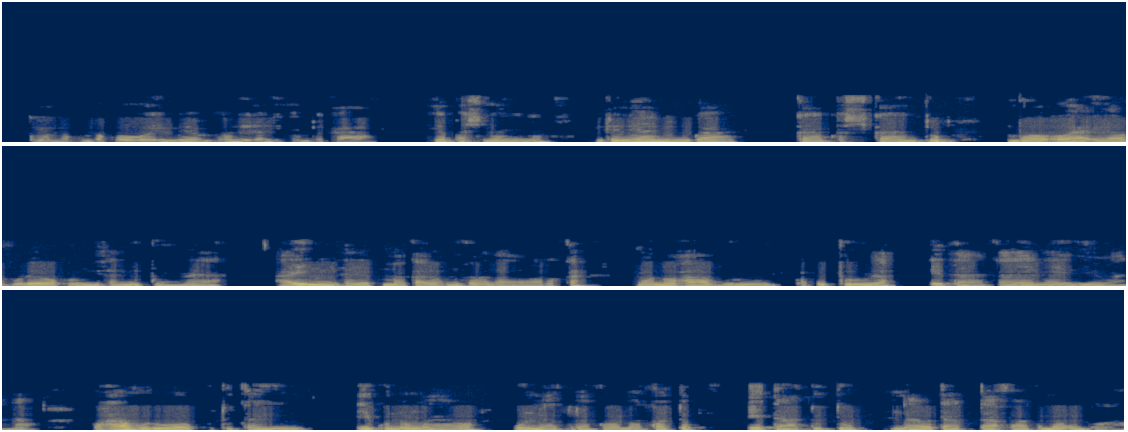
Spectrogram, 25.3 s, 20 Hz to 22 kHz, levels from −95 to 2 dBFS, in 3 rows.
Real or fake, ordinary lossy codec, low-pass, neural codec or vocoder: real; AAC, 32 kbps; 7.2 kHz; none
